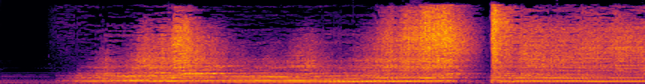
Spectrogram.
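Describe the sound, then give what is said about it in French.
A Lamborghini sports car engine imitated by blowing into a cut-open metal drink can: a loud, buzzy revving tone climbs steadily in pitch for about three seconds, breaks off briefly, then roars on again. No talking. “D'autres découpent le métal pour souffler à l'intérieur et imiter le son des moteurs de voitures de sport.”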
